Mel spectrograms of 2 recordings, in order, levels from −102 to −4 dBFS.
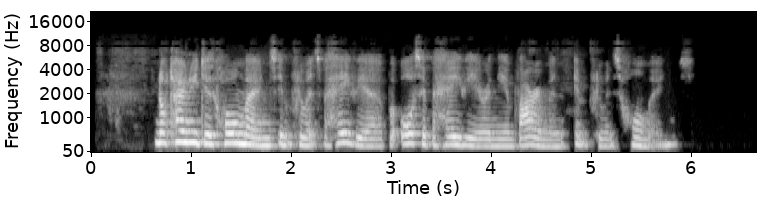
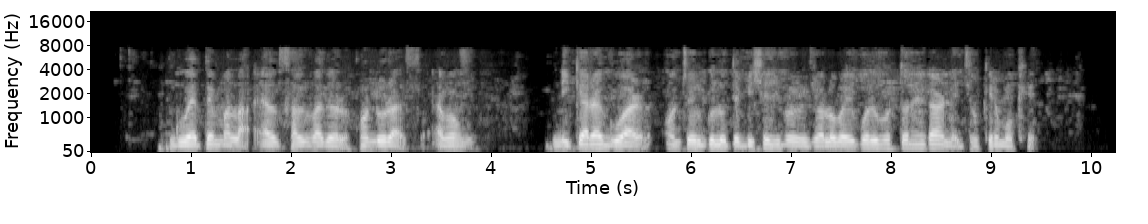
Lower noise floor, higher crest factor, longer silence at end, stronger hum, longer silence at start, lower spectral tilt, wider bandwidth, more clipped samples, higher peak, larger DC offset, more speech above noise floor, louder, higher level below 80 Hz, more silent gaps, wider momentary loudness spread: first, under -90 dBFS vs -61 dBFS; about the same, 16 dB vs 18 dB; about the same, 0.8 s vs 0.8 s; neither; about the same, 0.65 s vs 0.65 s; second, -5 dB/octave vs -7 dB/octave; first, 9 kHz vs 7.8 kHz; neither; about the same, -2 dBFS vs -4 dBFS; neither; first, over 73 dB vs 41 dB; first, -17 LUFS vs -21 LUFS; about the same, -66 dBFS vs -62 dBFS; neither; first, 15 LU vs 10 LU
